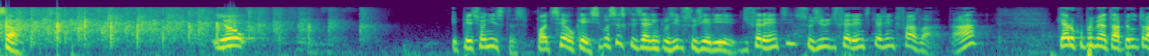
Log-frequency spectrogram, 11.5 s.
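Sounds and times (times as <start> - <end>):
speech: 0.0 - 0.4, 2.2 - 2.6, 4.5 - 11.4
audience applause: 0.0 - 3.8.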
